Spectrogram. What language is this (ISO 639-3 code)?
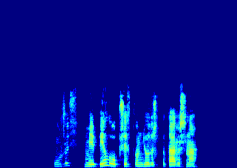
chm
